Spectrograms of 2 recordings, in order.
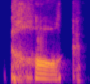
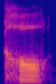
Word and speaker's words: Kalk: In the pronunciation guide this year, it says Kaulk. Caulk. Yeah. So there's no confusion with Kalk. Please hit the L.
